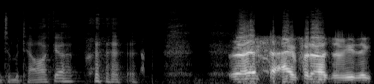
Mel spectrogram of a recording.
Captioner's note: laughs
